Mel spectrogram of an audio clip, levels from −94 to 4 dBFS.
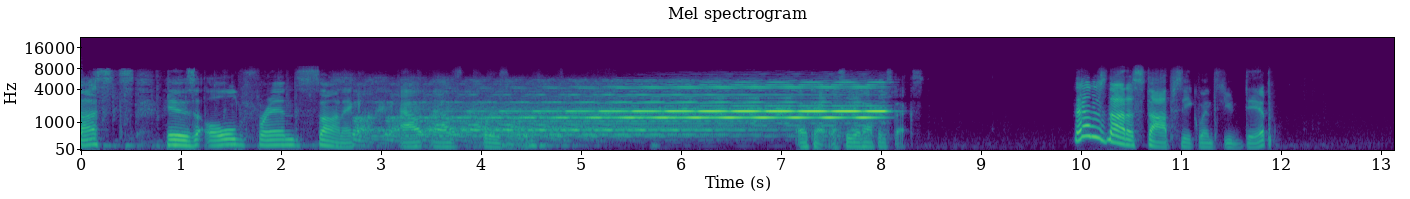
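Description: An acoustic loop between two devices on the same call, each picking up the other's loudspeaker, gains level on every pass and produces feedback howl in this speech recording from 2.47 s to 8.34 s. The repeats swell rather than decay, narrowing to a tone of roughly 1.5 kHz that peaks about 10 dB above the speech and pulses about every third of a second, the loop's round-trip delay. The whole clip sits under an 8 kHz ceiling from the call path.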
